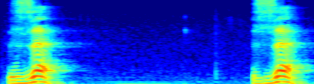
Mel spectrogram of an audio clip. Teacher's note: c'est un Z normal, on met pas la langue entre les dents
